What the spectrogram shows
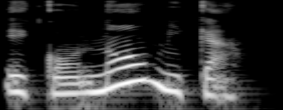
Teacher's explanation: siempre la elevación de voz de la sílaba tónica va a estar en la antepenúltima sílaba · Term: palabras esdrújulas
